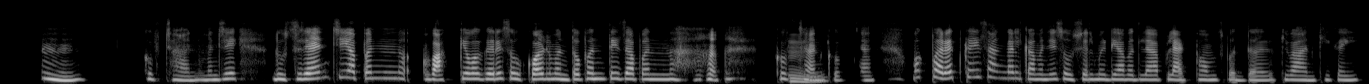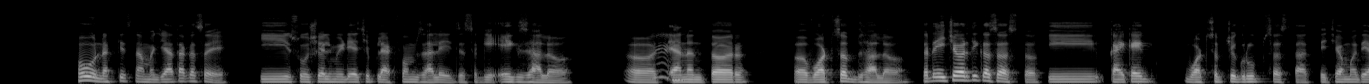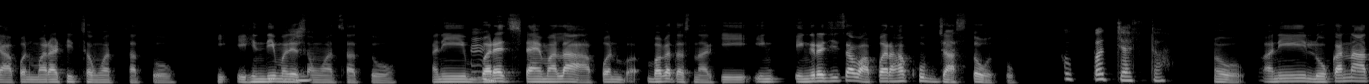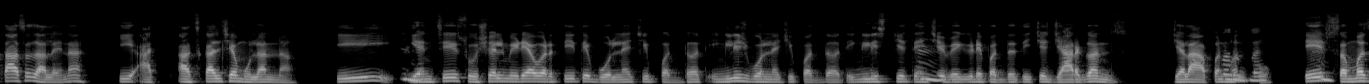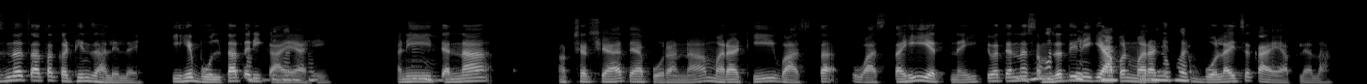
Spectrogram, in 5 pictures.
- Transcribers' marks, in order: tapping; in English: "सो कॉल्ड"; chuckle; other background noise; in English: "प्लॅटफॉर्म्सबद्दल"; in English: "प्लॅटफॉर्म"; in English: "ग्रुप्स"; in English: "जार्गन्स"; chuckle; laughing while speaking: "नक्कीच, नक्की"
- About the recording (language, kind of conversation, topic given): Marathi, podcast, सोशल मीडियावर भाषा कशी बदलते याबद्दल तुमचा अनुभव काय आहे?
